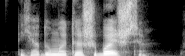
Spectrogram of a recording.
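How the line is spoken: Whisper. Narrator (Russian): шепнул Бильяр

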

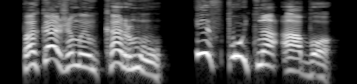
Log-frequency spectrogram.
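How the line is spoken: Laughing. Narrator (Russian): Кирилл рассмеялся

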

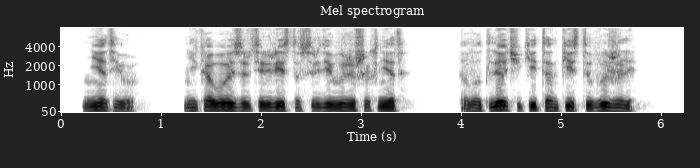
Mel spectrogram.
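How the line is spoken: Plain. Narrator (Russian): ответил тот

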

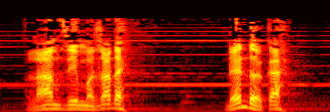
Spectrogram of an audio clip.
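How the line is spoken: Stern loud scolding. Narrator (Vietnamese): Trung niên hán tử nghiêm giọng nạt lớn

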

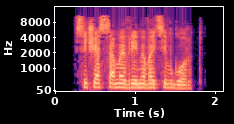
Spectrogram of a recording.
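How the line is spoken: Ordinary even tone. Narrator (Russian): сказал он своим обычным тоном

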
